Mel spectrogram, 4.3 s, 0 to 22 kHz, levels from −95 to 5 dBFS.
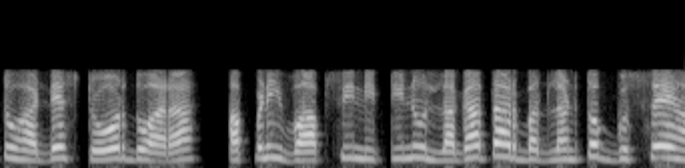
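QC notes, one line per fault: No faults heard in this speech clip.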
